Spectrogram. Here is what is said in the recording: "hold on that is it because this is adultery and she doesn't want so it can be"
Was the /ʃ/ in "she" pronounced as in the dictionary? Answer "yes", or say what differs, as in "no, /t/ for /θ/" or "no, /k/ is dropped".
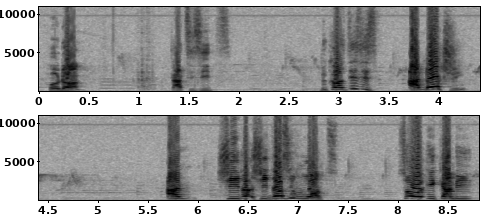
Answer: yes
